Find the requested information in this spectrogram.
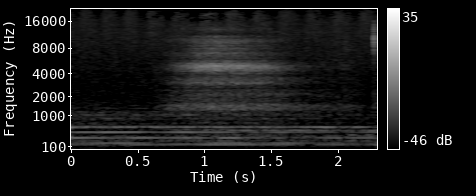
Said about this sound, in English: Back nice and straight. Deep breath in.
